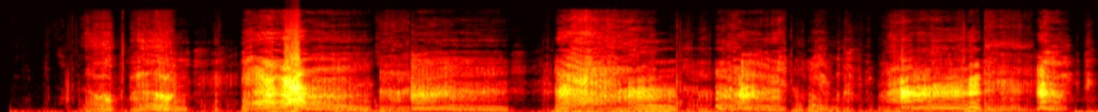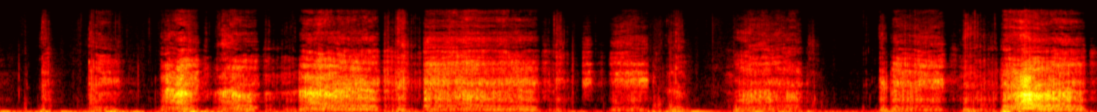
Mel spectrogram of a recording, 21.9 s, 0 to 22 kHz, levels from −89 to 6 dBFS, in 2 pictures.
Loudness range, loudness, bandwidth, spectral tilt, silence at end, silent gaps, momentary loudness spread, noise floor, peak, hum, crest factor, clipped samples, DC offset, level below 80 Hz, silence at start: 20 LU; -18 LUFS; 15.5 kHz; -5 dB/octave; 0.1 s; none; 23 LU; -50 dBFS; 0 dBFS; none; 20 dB; under 0.1%; under 0.1%; -42 dBFS; 0.85 s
